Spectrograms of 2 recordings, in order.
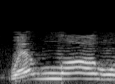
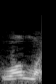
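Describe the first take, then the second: First: The opening w sound is light and thin. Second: The opening w sound is heavy and thick. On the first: The speaker calls it right. "الواو مرققة" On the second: The speaker calls it wrong. "الناس معظم تقول والله والله"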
